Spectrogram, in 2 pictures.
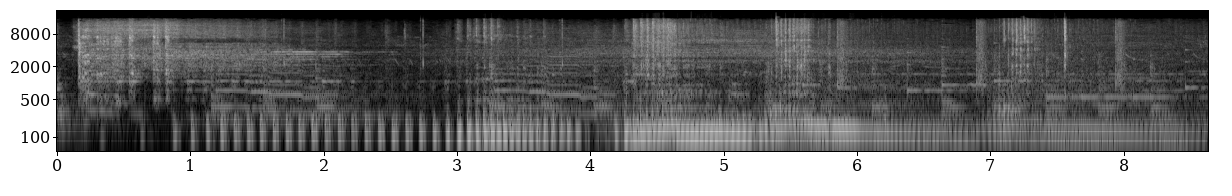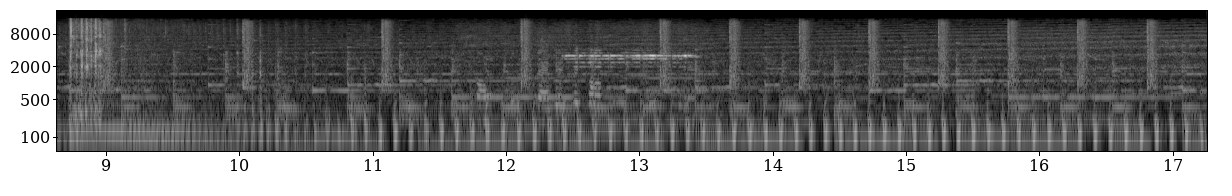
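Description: A Royal Enfield Classic 350 motorcycle starts up close by, revs in a few loud bursts, then settles into a steady, rhythmic thumping idle.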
